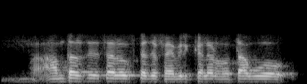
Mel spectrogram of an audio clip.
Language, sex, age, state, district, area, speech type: Urdu, male, 18-30, Delhi, North West Delhi, urban, conversation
